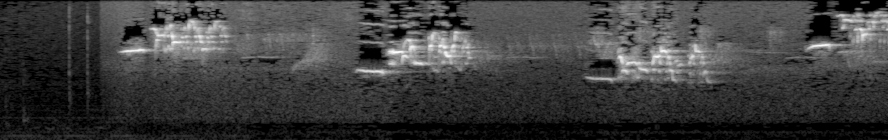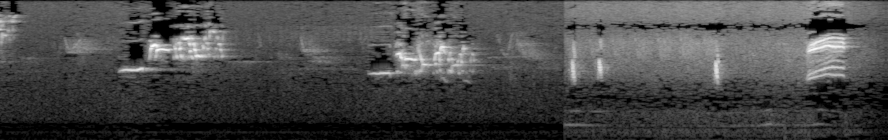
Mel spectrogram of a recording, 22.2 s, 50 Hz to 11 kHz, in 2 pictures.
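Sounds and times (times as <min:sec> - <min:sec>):
hermit thrush singing flute-like phrases: 0:01.5 - 0:22.1.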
